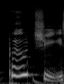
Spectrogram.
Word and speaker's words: Poochie: could be hype because her name is poochie spelled like gucci of course this is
